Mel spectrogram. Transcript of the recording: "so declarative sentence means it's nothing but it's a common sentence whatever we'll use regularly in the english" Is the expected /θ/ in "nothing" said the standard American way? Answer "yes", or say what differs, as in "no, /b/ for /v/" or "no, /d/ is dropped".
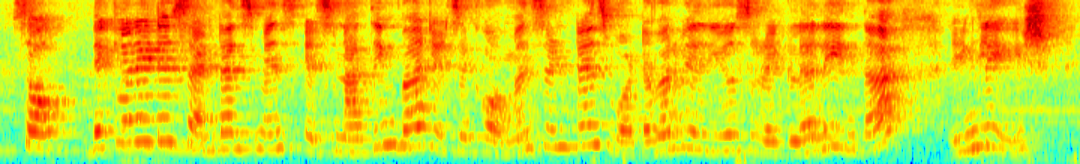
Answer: no, /t/ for /θ/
